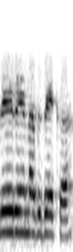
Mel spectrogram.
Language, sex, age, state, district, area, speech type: Kannada, female, 45-60, Karnataka, Udupi, rural, conversation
